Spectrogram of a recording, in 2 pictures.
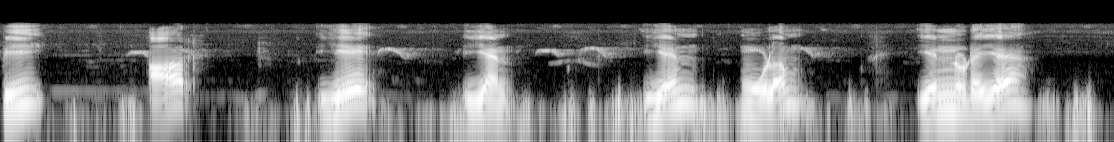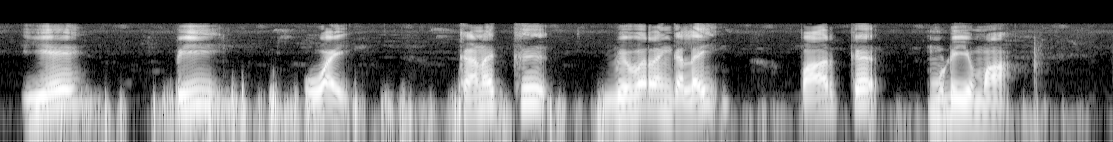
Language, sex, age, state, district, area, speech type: Tamil, male, 18-30, Tamil Nadu, Nagapattinam, rural, read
